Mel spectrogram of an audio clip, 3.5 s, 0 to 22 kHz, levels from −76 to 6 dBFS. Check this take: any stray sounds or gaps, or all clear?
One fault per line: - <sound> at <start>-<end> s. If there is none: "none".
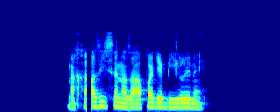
- dropout at 1.1-1.1 s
